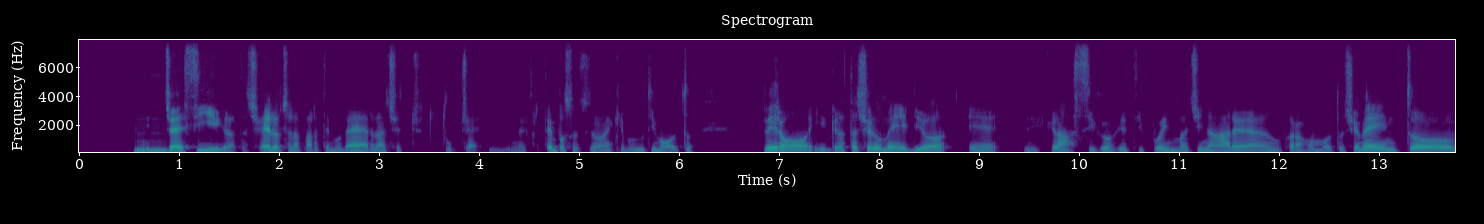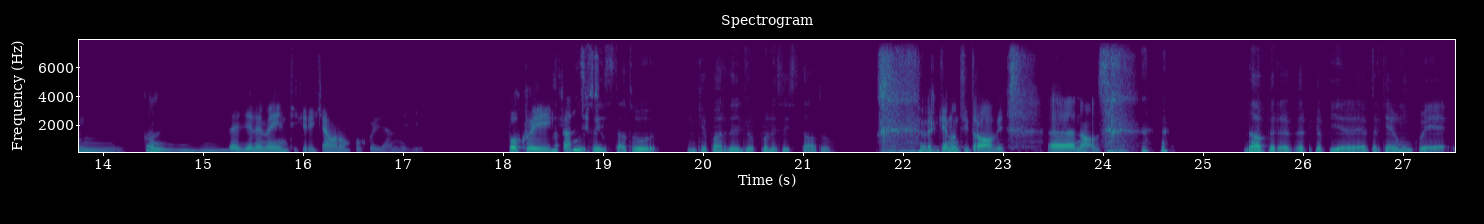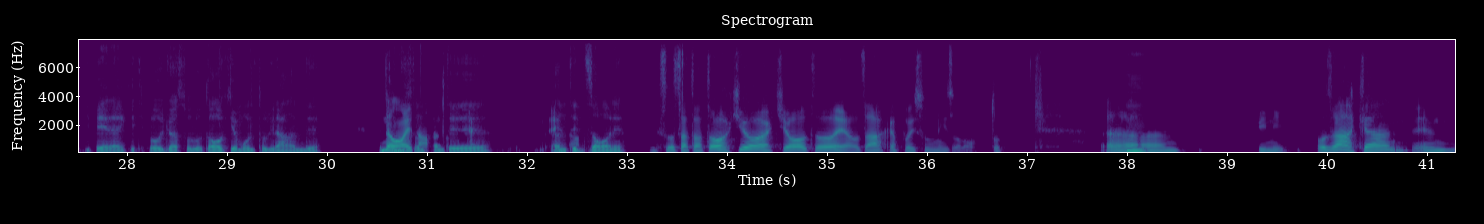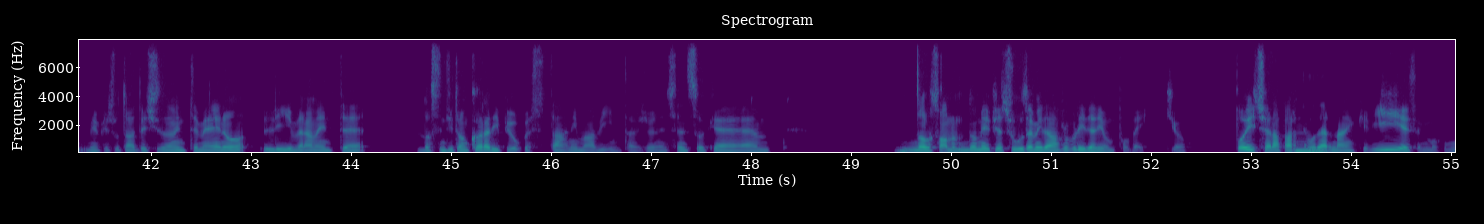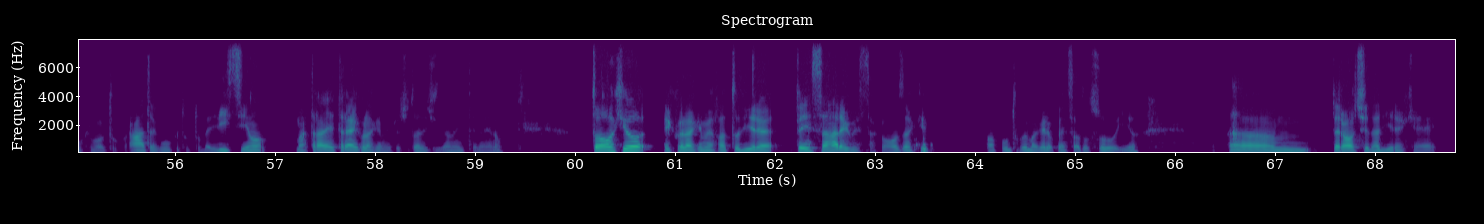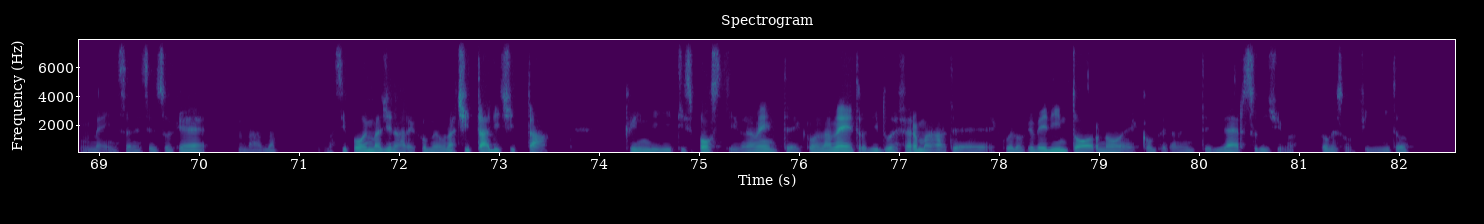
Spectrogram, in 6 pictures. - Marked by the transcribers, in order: "Quindi" said as "quidi"; "cioè" said as "ceh"; tapping; other background noise; chuckle; chuckle; "comunque" said as "omunque"; "dipende" said as "dipene"; "proprio" said as "propo"
- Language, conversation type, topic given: Italian, podcast, Quale città o paese ti ha fatto pensare «tornerò qui» e perché?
